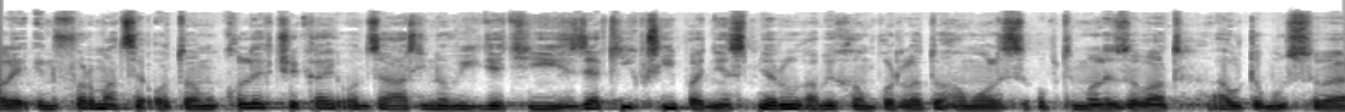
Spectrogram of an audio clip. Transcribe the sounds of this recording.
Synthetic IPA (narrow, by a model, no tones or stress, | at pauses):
lɪʔɪnfo̞ɾmat͡sɛ̰ʔo̞t̪o̞mko̞lɪk̚t͡ʃɛkajɪʔo̞d̪zaːriːno̞viːɣɟɛciːzjakiːxpr̥iːpadɲɛsmɲɛɾuːʔabɪxo̞mpo̞dlɛt̪o̞ɦomɦlɪsʔopt̪ɪmalɪzo̞vat̪ʔa̰wt̪o̞busovɛː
